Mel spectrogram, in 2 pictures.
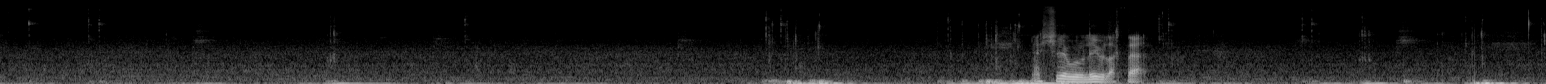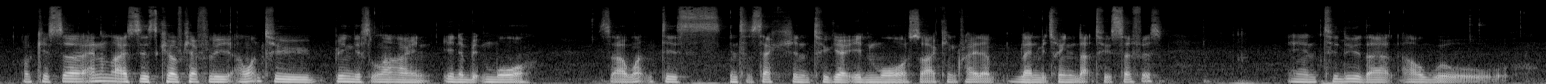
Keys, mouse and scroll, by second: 0.8 click, 3.3-4.6 scroll down 1, 4.6 click, 5.6-7.9 drag, 7.9 ctrl+z, 11.6 click, 13.6-14.6 scroll up 1, 14.7 F8, 15.1-15.7 scroll up 1, 15.7 middle click, 16.5-16.9 scroll down 1, 16.9-18.3 middle drag, 21.4 click, 22.3-23.2 scroll up 1, 27.1 middle click, 27.8-28.6 scroll down 1, 30.1 click.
